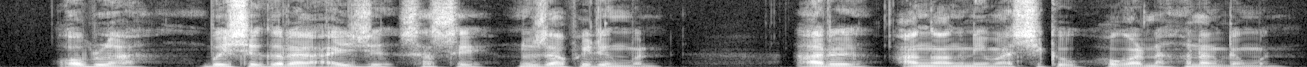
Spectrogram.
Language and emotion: Bodo, sad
